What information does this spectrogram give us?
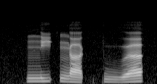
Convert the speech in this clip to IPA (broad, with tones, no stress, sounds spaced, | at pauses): n i˦˥ ʔ ŋ a˨˩ k̚ p u˩˦ a̯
